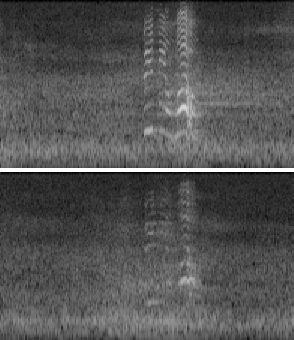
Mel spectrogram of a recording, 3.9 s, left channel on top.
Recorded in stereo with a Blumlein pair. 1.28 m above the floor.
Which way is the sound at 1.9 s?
40° left.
